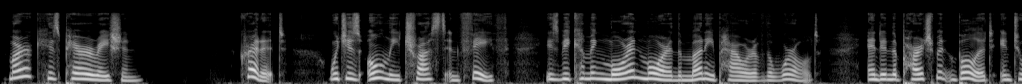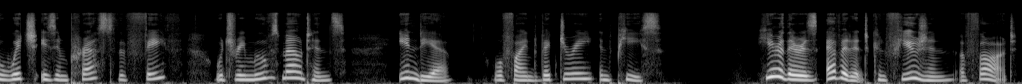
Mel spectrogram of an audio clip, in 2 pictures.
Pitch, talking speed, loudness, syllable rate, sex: 230 Hz, 140 wpm, -17 LUFS, 4.8 syllables/s, female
